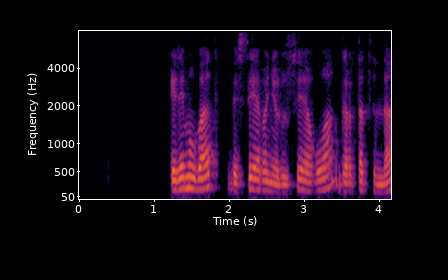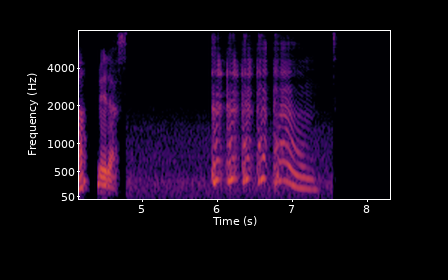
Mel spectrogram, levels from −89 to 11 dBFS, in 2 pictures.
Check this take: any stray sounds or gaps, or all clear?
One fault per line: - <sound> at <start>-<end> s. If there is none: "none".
- throat clearing at 5.9-7.4 s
